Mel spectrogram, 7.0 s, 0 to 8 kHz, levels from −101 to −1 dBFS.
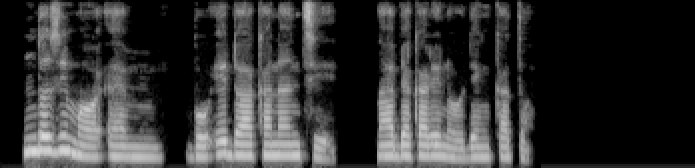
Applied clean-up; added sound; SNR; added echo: none; none; none; none.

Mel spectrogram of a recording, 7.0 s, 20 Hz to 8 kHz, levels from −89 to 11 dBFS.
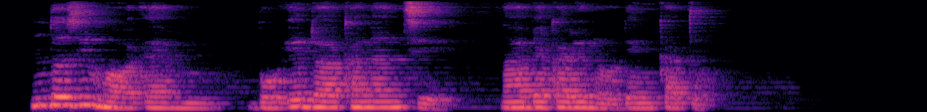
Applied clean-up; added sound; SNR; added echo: none; none; none; reverberation time 0.6 s.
